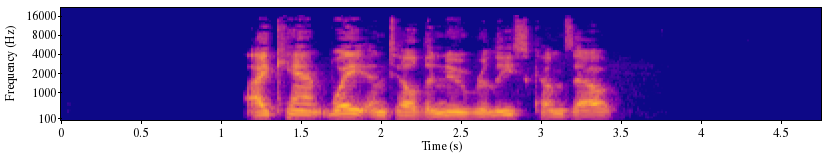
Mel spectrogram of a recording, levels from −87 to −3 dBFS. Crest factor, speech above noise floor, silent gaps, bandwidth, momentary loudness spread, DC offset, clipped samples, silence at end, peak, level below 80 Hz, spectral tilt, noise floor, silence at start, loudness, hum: 22 dB; 64 dB; none; 16 kHz; 7 LU; under 0.1%; under 0.1%; 1.3 s; -2 dBFS; -66 dBFS; -3 dB/octave; -86 dBFS; 1.15 s; -23 LUFS; none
